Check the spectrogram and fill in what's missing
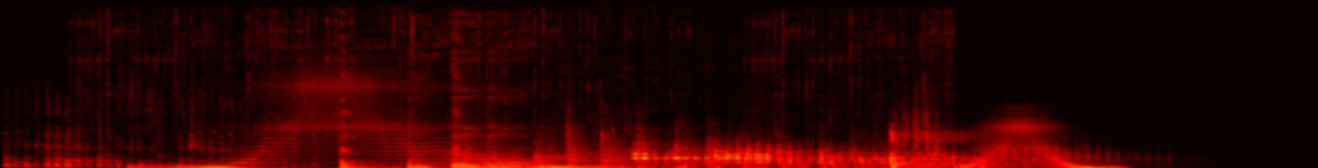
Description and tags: Another attempt at making the sound of a transformer, with the elements rearranged into a (hopefully) more logical order.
